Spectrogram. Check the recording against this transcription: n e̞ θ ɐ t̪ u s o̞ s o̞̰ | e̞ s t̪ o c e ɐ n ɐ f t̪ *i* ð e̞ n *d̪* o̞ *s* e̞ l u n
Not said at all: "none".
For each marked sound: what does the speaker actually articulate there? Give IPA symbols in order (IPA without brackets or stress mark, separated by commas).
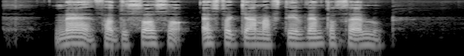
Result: i, t̪, θ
